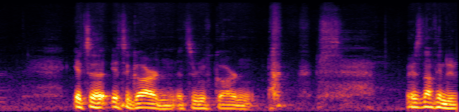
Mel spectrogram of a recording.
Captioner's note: laughs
